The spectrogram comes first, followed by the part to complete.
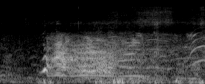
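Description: Crowd of spectators breaking into loud shouting about half a second in, with one long drawn-out voice held over the noise, then dying down.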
